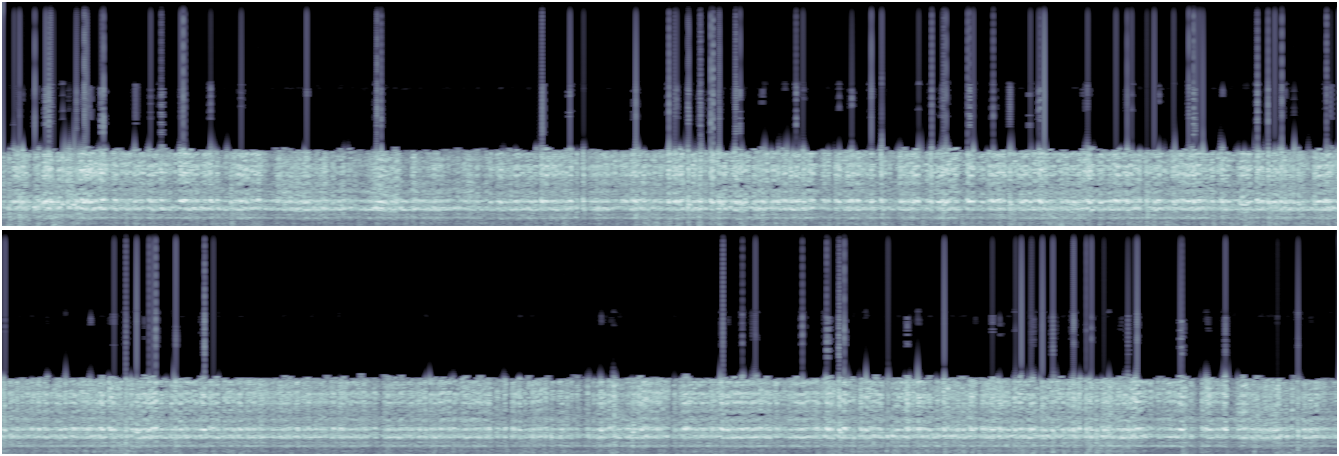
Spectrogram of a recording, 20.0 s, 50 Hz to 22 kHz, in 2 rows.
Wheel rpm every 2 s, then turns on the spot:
230, 230, 230, 230, 230, 230, 240, 240, 240, 230.
none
